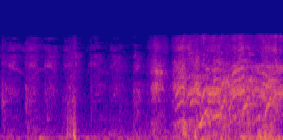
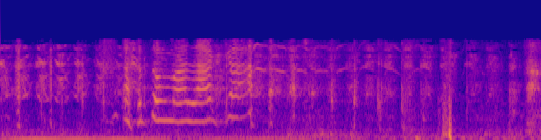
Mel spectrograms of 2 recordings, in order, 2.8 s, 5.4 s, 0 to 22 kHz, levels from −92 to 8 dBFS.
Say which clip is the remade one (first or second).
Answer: first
